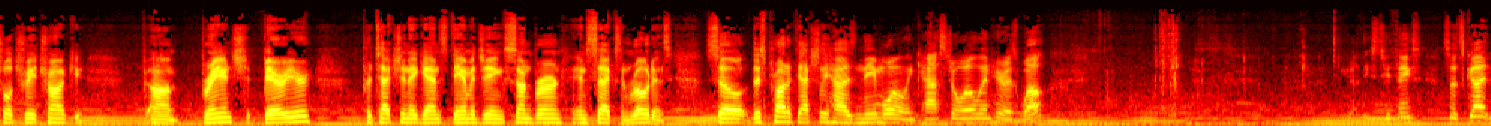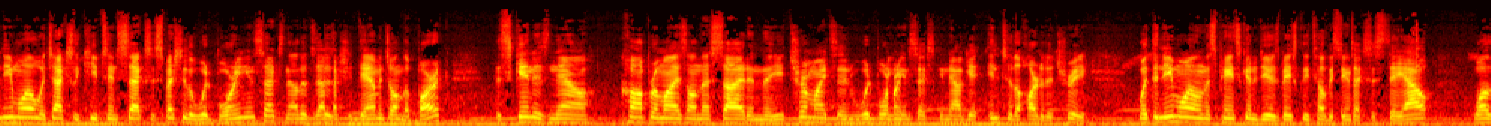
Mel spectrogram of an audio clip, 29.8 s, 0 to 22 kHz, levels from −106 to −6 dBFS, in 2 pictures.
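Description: Frames out of order: neighbouring blocks of roughly 96 ms (about 64 ms at 23.79–23.92 s) arrived swapped and were decoded that way, exchanging halves into a garbled flutter at 18.07–18.26 s and 28.24–28.44 s.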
